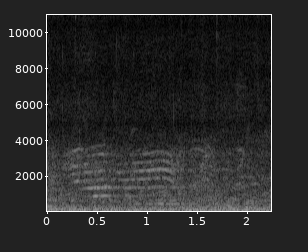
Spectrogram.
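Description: A person's raised voice calling out once, drawn out for about a second and dropping at the end, over a steady low background rumble of the ballpark.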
